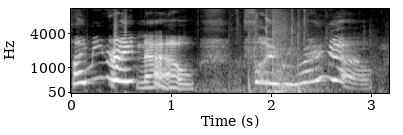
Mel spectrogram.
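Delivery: very high, very loud scream with voice cracking.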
